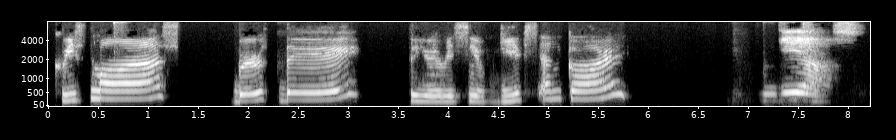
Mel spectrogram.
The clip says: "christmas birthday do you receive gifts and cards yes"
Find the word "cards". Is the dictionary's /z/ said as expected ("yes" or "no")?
no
